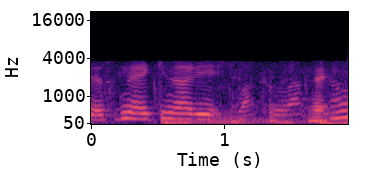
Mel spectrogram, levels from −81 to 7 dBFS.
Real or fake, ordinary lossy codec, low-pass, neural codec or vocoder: real; none; 3.6 kHz; none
